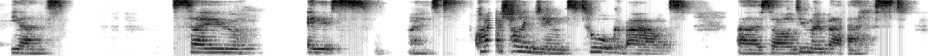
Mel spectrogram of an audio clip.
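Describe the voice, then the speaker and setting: A woman speaks at a very slow pace with long, frequent pauses. Her voice is somewhat breathy and very even in loudness. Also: medium pitch for a woman, ordinary pitch variation. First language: not English. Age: 30s. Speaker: psychic. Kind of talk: interview.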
